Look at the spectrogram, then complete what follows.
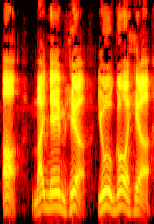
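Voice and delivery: slow, halting imitation of a Japanese accent; caricatured Japanese-accented English; mock Japanese accent. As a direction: put on a rough Japanese accent, word by word. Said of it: "a Japanese accent".

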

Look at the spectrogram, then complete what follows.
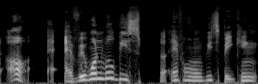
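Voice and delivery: high, exaggerated British accent; hammed-up, very proper British accent; perfect British accent. Reviewer imitating the book's characters in an exaggerated British accent. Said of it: "in a perfect British accent".

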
